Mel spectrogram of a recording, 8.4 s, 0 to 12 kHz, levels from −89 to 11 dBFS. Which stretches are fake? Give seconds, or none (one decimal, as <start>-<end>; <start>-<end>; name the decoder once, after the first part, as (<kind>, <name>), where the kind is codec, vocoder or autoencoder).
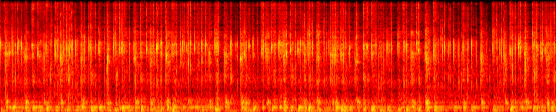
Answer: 0.0-0.6 (codec, SNAC); 1.2-6.4; 7.6-8.4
